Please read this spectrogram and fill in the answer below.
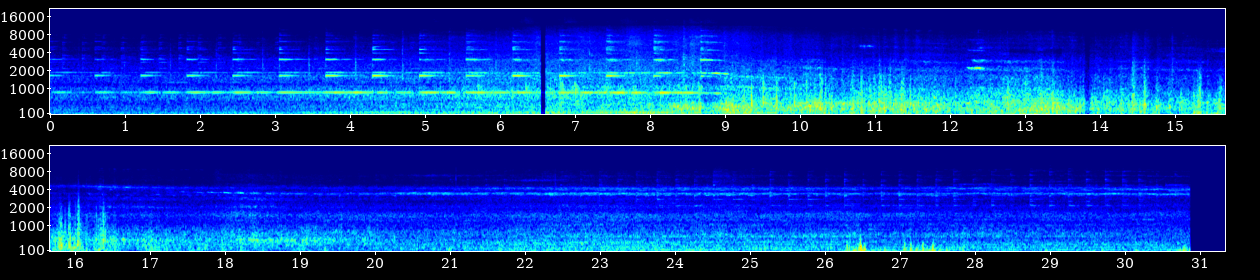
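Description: MBTA commuter rail train with a diesel locomotive approaching and passing close by. For about the first nine seconds it sounds a steady warning horn. Then the loud rumble and clatter of wheels on rail take over as the coaches pass, with a high steady wheel squeal in the later part and a few heavy thuds near the end.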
